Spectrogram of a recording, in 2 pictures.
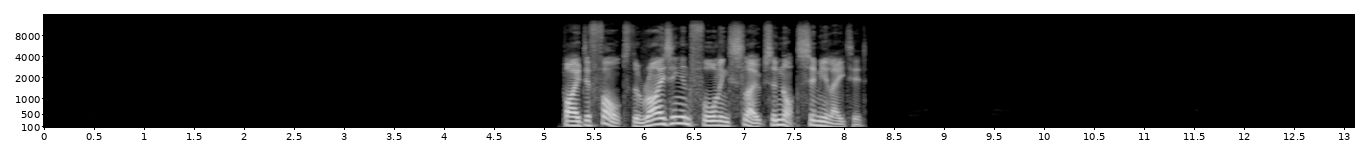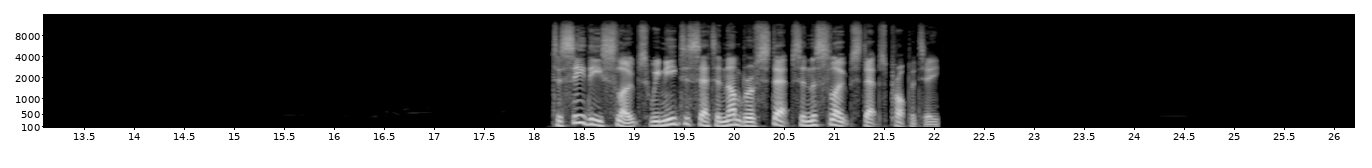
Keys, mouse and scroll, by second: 1.3 click, 9.7 click, 11.1-12.1 drag, 13.1 click, 14.0-16.6 drag, 22.4 click, 24.4 KP_1, 25.9 Return.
